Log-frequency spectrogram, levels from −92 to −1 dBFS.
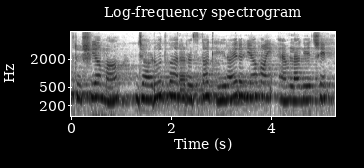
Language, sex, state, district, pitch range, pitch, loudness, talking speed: Gujarati, female, Gujarat, Valsad, 275-315 Hz, 290 Hz, -12 LUFS, 115 wpm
